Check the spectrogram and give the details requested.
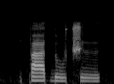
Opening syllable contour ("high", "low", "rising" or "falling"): high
